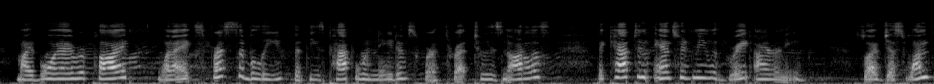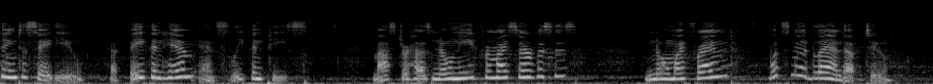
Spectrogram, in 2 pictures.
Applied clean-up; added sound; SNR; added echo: none; none; none; reverberation time 2.7 s.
